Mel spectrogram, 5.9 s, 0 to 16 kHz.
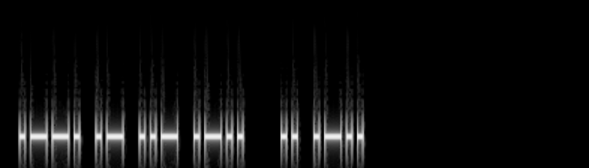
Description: Morse code, heard as a keyed tone, about 22 wpm, 700 Hz. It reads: PAUL IL
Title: K1USN SST QSO Practice - 22wpm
